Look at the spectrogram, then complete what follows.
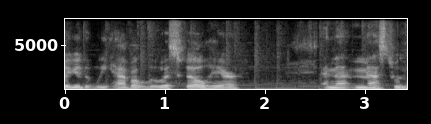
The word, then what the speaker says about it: Louisville: He goes, the way you pronounce Louisville is put a bunch of marbles in your mouth and then say Louisville. Louisville.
